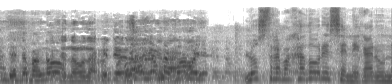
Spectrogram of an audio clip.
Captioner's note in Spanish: bullicio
